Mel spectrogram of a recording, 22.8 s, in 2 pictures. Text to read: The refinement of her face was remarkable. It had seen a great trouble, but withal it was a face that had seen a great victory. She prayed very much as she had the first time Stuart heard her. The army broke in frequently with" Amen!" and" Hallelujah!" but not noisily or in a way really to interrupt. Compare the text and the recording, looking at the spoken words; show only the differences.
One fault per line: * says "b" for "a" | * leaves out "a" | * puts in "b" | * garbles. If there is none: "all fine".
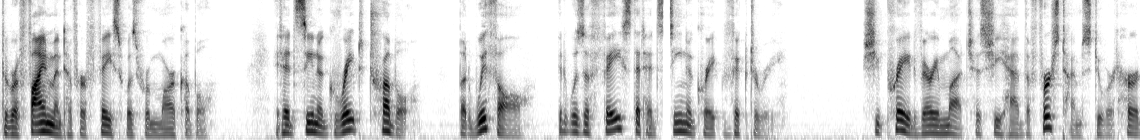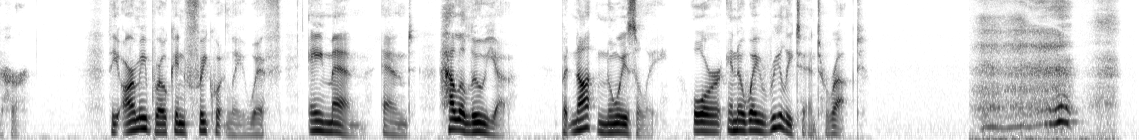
all fine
